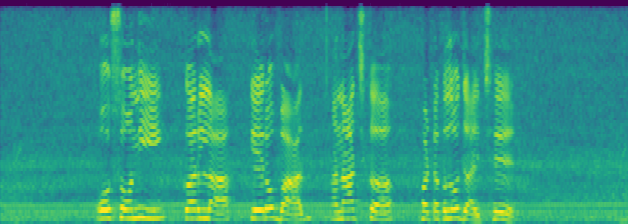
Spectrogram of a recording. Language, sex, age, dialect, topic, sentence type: Maithili, female, 25-30, Angika, agriculture, statement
